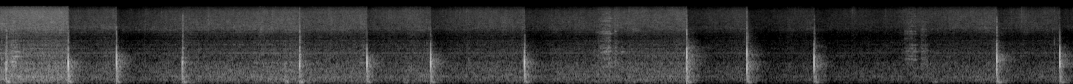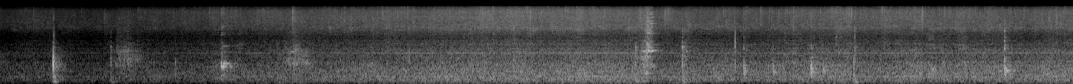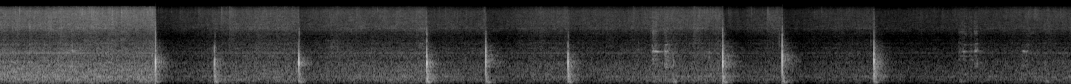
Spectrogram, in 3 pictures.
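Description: Chinese cleaver slicing mushrooms on a plastic cutting board: sharp, irregular knocks of the blade on the board, roughly one a second, with pauses between batches. A steady hiss runs underneath and cuts off sharply about three-quarters of the way through.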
